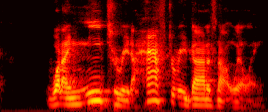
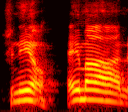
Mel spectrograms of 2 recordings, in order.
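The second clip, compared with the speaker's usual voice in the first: loud, high teasing call in mock Jamaican; mock Jamaican greeting; 8 semitones higher, 8 dB louder than usual. Teacher bugging his Jamaican student, in mock Jamaican accent. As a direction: call out with a put-on Jamaican lilt. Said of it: "So I would always bug her".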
